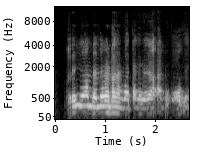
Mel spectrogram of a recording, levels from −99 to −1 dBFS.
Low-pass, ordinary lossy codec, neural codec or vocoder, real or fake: 10.8 kHz; none; codec, 44.1 kHz, 1.7 kbps, Pupu-Codec; fake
